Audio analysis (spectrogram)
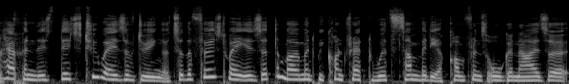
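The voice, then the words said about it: South African accent. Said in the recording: “you're from South Africa originally? ... the accent. Beautiful accent.”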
